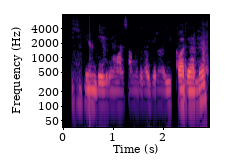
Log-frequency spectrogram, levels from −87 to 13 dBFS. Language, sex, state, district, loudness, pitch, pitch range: Hindi, male, Uttar Pradesh, Etah, -30 LUFS, 105 Hz, 105-110 Hz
